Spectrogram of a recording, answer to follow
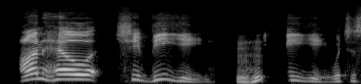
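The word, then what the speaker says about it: Ángel: soreness it was let me get this right anhel Chi which is spelled c hi v i l i if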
